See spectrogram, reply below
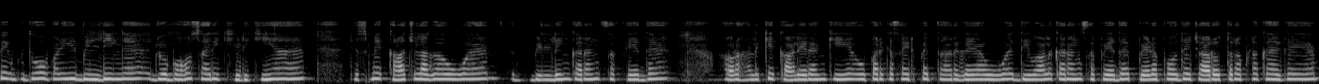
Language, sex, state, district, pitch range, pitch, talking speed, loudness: Hindi, male, Maharashtra, Chandrapur, 225-245 Hz, 240 Hz, 180 wpm, -24 LUFS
